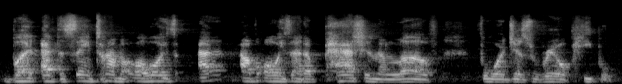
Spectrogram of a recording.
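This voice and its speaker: A man with a noticeably raspy, husky voice that still cuts through bright and forward. He talks earnestly and gratefully as an interview guest, restarting phrases as he goes. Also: mid-range voice, fairly even intonation, measured pace, rough recording. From Los Angeles. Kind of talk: casual interview talk.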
